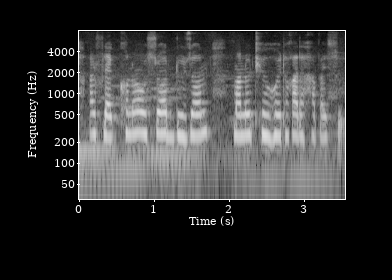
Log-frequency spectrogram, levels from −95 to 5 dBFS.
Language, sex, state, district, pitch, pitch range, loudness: Assamese, female, Assam, Kamrup Metropolitan, 255 Hz, 245-260 Hz, -17 LUFS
